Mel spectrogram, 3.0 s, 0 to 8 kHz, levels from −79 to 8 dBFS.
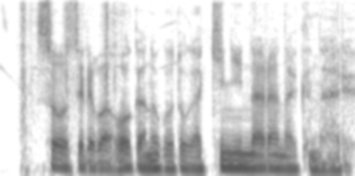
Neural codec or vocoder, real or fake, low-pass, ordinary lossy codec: none; real; none; none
